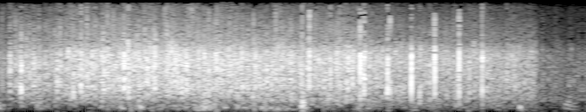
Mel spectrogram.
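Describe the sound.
Audience applause welcomes a speaker: a steady, dense wash of clapping with sharper individual claps toward the end, continuing strongly for about five seconds before cutting off abruptly.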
